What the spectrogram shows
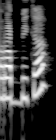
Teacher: را پہ زبر ہے، ہم حرف الرا کو موٹی آواز میں پڑھیں گے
